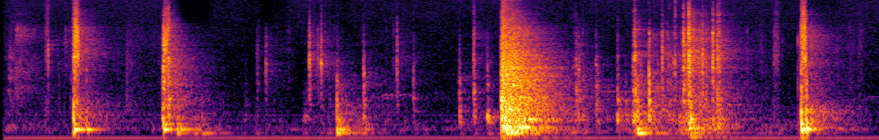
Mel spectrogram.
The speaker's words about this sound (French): le fait entrer et ferme la porte.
